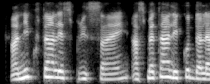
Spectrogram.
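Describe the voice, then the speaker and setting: A woman talks in a Quebec accent at a fairly quick pace. Her pitch variation is ordinary. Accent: Québécois French. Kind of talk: webinar talk. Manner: hesitant, with many repetitions.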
